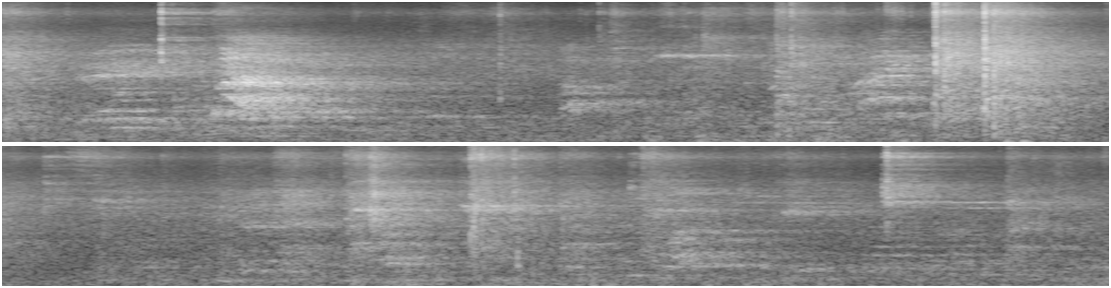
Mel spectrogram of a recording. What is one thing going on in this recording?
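Young men shout and talk in a large echoing hall.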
